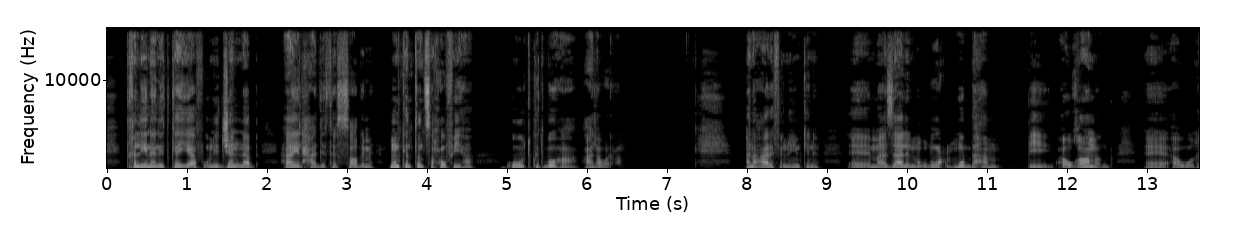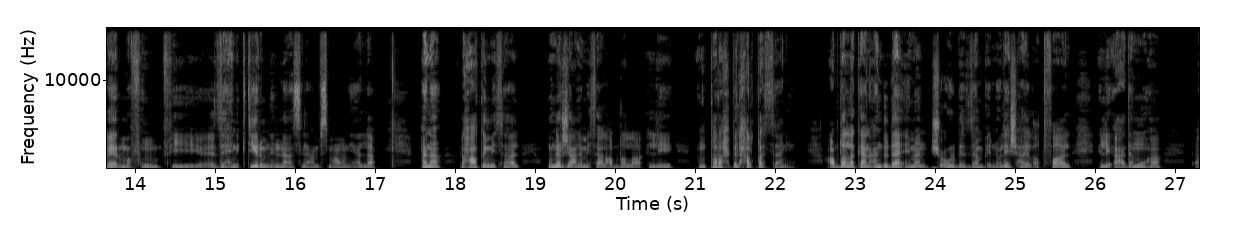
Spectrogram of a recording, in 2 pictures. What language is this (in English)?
Arabic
